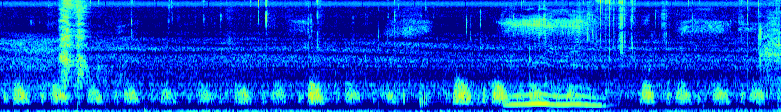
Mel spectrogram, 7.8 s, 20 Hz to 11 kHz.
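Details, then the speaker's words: Home check at the end of the first trimester: rapid, regular whooshing fetal heartbeat, about 162 a minute, over Doppler hiss with a brief tone; the count was roughly 162–165 and the signal was hard to hold. "it's really difficult to find at this stage I keeps finding it goes left it goes right oh my gosh"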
